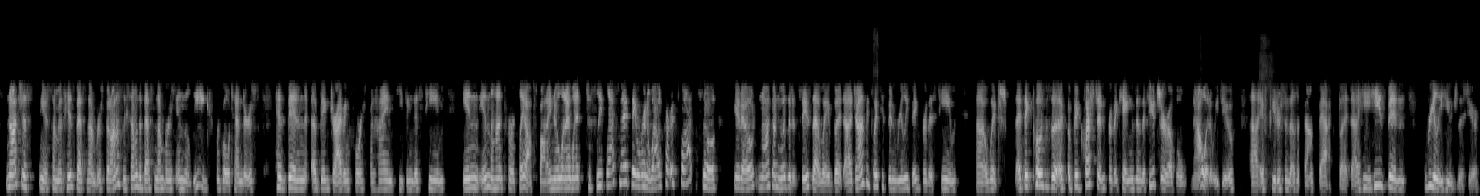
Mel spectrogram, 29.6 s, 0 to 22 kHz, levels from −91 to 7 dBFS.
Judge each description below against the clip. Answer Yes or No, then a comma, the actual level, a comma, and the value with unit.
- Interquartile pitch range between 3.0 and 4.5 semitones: No, average, 5.1 semitones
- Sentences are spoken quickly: Yes, fast, 230 wpm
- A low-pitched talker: No, high, 195 Hz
